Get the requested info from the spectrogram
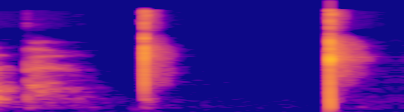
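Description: Two finger snaps about a second apart, keeping a steady beat through two beats of rest between spoken rhythm patterns.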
